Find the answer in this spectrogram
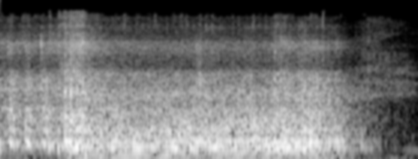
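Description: Car engine, a Fiat Stilo hatchback, idling steadily, then fading out near the end.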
